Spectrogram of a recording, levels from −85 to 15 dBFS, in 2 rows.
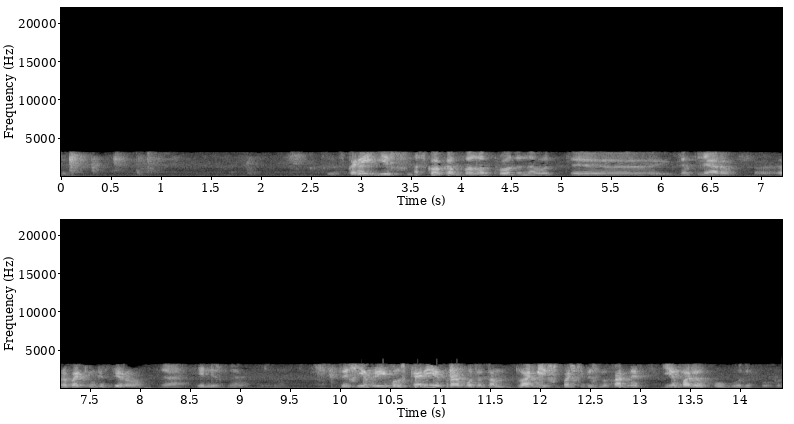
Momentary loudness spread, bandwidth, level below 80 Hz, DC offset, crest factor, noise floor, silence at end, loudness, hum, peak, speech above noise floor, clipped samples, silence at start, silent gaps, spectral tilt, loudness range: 20 LU; 3.4 kHz; -52 dBFS; under 0.1%; 20 dB; -44 dBFS; 0 s; -16 LUFS; none; 0 dBFS; 26 dB; under 0.1%; 0 s; none; -6 dB/octave; 7 LU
